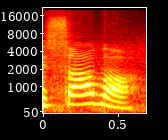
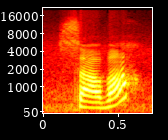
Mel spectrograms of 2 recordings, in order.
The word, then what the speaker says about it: ça va: You can just say ça va. The difference is ça va, ça va. See, the intonation is different. For the question you have ça va.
